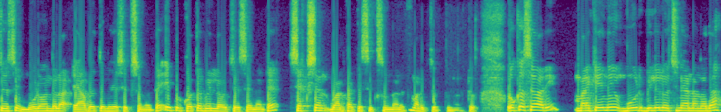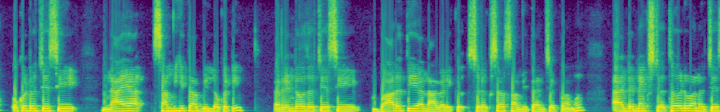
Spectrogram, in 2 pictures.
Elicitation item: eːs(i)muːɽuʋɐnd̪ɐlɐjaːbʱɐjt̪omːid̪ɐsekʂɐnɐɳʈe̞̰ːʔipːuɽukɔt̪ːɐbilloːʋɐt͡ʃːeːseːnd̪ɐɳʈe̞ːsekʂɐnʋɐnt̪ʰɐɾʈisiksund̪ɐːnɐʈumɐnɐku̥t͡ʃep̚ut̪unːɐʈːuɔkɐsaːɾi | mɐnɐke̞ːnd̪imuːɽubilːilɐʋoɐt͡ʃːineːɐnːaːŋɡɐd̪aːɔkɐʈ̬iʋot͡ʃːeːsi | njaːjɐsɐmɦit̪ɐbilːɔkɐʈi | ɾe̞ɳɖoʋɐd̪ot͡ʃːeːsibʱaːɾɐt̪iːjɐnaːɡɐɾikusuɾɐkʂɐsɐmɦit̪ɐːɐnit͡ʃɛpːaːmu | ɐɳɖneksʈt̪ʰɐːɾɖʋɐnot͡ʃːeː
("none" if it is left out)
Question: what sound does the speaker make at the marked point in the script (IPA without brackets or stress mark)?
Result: i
